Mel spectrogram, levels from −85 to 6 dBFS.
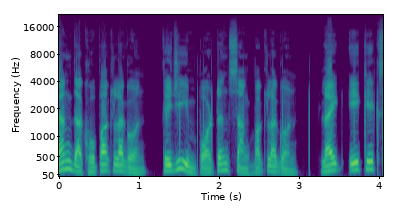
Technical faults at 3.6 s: train of clicks; hard clipping

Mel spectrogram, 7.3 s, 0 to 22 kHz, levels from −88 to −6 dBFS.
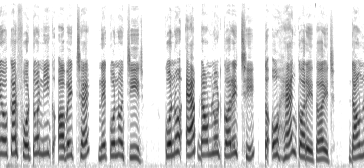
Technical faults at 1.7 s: dropped samples

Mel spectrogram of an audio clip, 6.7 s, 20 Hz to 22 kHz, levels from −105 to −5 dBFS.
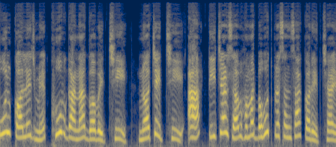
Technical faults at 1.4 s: generation loss

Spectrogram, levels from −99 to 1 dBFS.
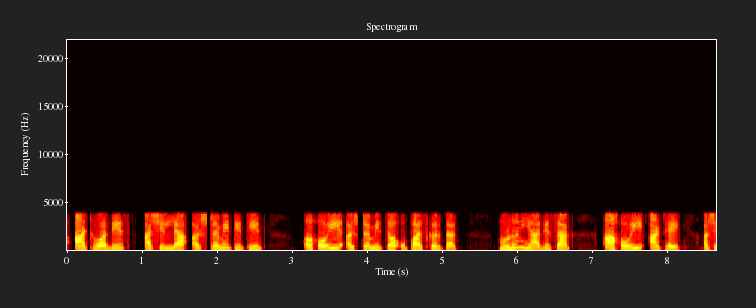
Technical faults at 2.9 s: Bluetooth CVSD headset codec

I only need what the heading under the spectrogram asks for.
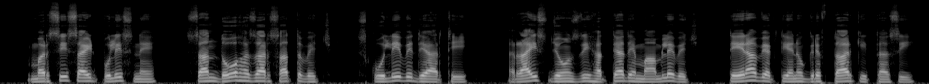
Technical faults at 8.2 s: none

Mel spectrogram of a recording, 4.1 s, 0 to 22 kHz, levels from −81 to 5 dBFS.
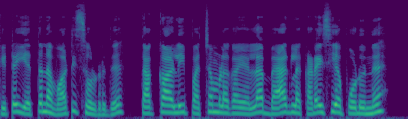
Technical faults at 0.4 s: none

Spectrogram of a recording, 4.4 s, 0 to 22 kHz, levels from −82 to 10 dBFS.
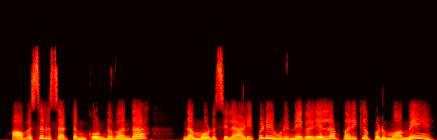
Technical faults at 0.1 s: Bluetooth SBC compression

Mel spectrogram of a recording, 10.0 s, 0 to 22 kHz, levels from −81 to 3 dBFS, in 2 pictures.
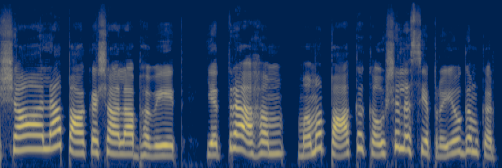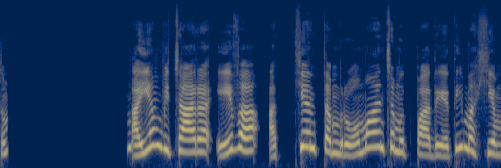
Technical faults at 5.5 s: digital broadcast dropout

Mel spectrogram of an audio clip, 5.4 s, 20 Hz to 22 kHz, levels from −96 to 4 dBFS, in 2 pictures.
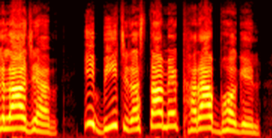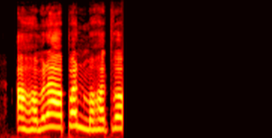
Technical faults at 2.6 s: none

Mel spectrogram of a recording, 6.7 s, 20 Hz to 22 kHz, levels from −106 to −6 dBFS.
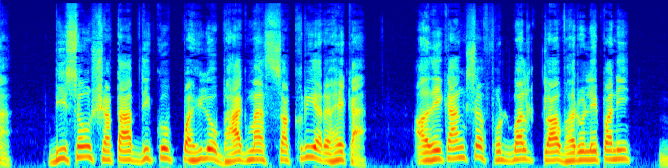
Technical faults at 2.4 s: none

